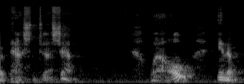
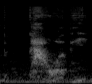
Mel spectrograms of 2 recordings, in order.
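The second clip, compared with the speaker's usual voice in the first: sudden whisper; 16 dB quieter than usual. Real, not acted. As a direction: drop to a breathy whisper on the power. Whispered dramatic aside.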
